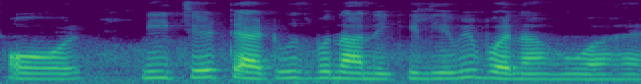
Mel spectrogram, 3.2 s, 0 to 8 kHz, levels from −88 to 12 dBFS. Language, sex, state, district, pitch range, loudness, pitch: Hindi, female, Punjab, Pathankot, 190-230 Hz, -18 LUFS, 205 Hz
